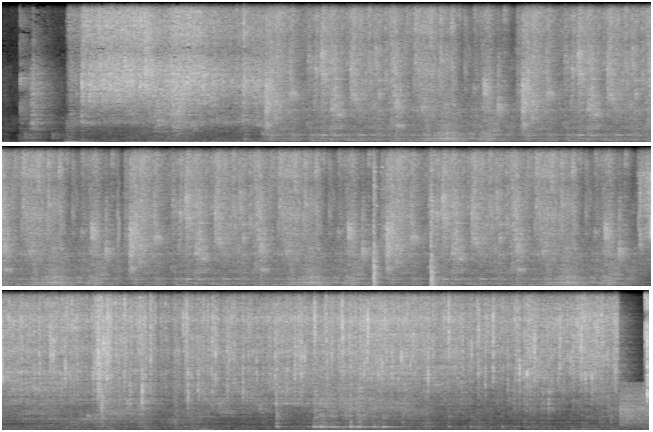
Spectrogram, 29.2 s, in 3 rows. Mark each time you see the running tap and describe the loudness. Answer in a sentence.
You can hear the running tap from 0.0 to 29.1 s, at a steady volume.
